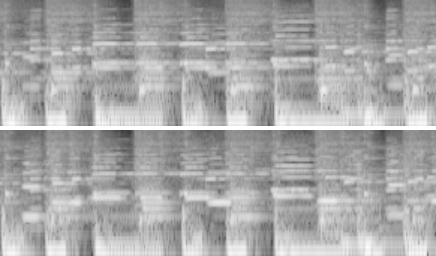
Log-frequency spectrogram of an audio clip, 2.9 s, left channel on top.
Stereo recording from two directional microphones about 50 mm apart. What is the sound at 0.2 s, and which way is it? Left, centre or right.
Music, centre.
